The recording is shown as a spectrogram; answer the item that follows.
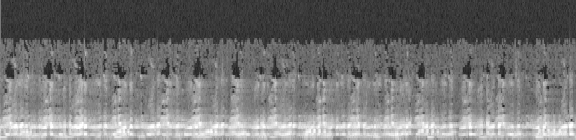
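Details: Many frogs croaking together in a dense, unbroken chorus: overlapping raspy croaks pulse several times a second, mixed with short whistled notes at different pitches. No other sounds stand out.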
